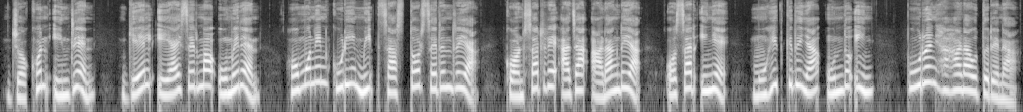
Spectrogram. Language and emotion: Santali, surprised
